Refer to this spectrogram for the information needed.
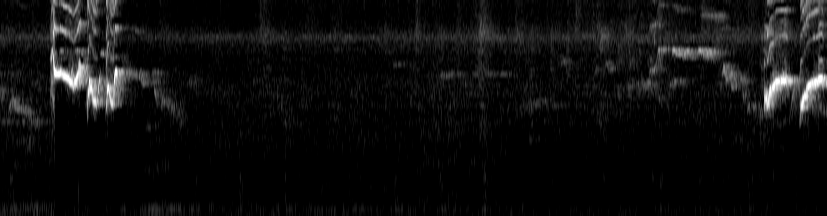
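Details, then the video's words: Ngeplong-style song of an Orange-headed thrush from North Bali. Two short bursts of loud, fluttering whistled notes are heard, one at each end, with quiet room hum in the long pause between them. "ANIS MERAH Ngeplong"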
